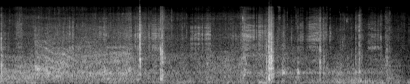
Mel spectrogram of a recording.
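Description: Skateboard wheels rolling over rough asphalt with a steady gritty rumble, broken by a few sharp knocks from the board, the loudest about two and a half seconds in.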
